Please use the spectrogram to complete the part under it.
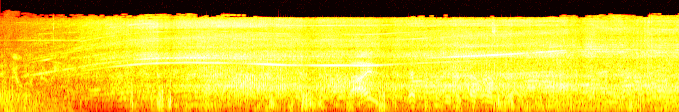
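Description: A model helicopter's motor whines and rises in pitch as the rotor spins up.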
